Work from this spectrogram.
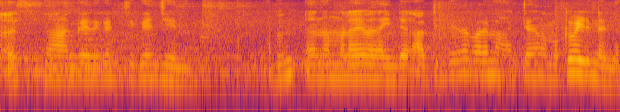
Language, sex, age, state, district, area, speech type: Malayalam, female, 18-30, Kerala, Idukki, rural, spontaneous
